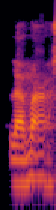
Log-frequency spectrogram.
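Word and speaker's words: لمع: Tapi kalau dalam bahasa Arab, lama'a itu artinya bersinar atau mengkilap. Nah, cara membacanya itu adalah menekankan di huruf ma. Lama'a, sehingga lebih terjelas la dan ma'a.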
